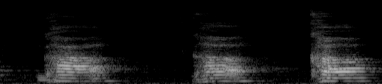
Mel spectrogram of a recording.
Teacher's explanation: बहुत ज्यादा प्राणवायु यूज हो रही है, बहुत ज्यादा हवा निकल रही है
